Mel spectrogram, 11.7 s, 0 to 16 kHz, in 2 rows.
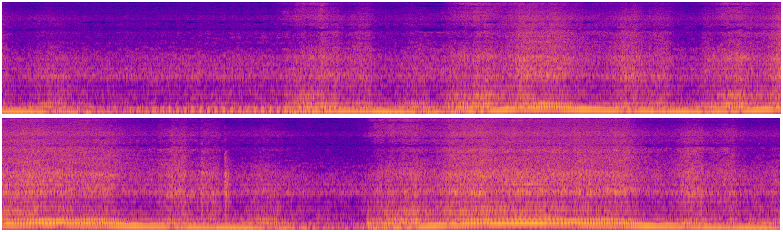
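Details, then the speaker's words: Mitsubishi 4G15 after head gasket repair, fuel tank cleaning and coil conversion, coolant steady: three clean revs up and down, no knocks or misses; compression good, runs smoothly; normal revving. "สรุปก็คือว่าอ่าเพื่อนเดินเรียบปกติกำลังเครื่องนี้ฟิตกำลังอัดลูกสูบอะไรพรุ่งนี้ฟิตหมดนะครับ"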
